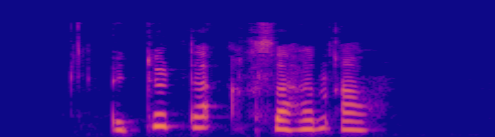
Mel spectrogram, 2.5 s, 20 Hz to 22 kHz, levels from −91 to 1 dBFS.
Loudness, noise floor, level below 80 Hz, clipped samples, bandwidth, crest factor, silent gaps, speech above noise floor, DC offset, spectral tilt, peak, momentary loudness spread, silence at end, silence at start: -38 LUFS; -87 dBFS; -90 dBFS; under 0.1%; 11.5 kHz; 20 dB; none; 50 dB; under 0.1%; -3 dB/octave; -20 dBFS; 21 LU; 0.65 s; 0.55 s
